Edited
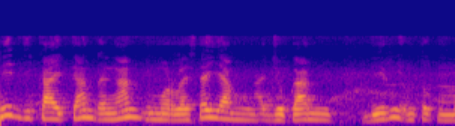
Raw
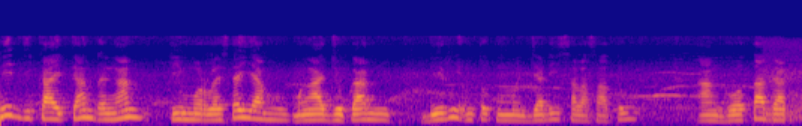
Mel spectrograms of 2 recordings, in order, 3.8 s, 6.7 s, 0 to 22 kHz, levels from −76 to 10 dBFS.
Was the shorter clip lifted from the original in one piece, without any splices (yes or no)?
no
